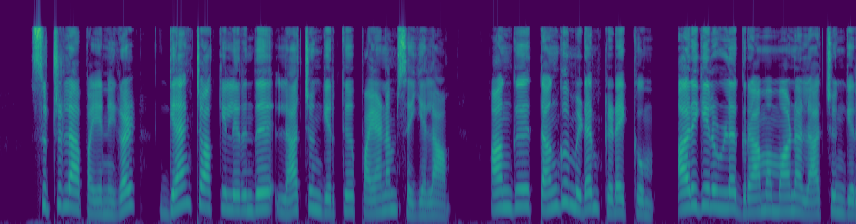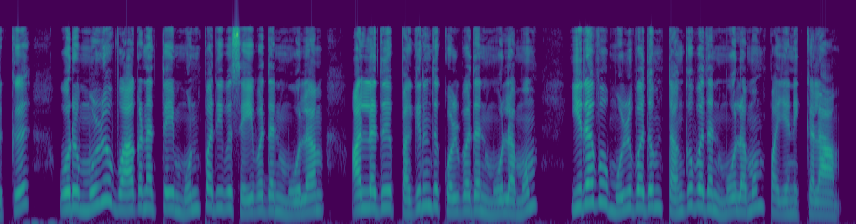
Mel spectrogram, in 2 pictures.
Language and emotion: Tamil, neutral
